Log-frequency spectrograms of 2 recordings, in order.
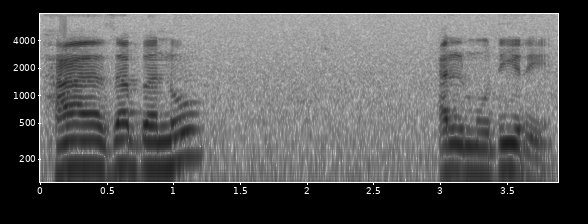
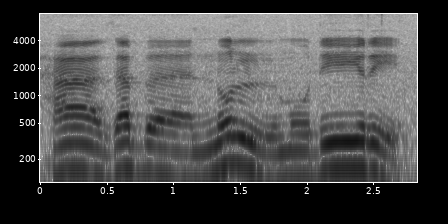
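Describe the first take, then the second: First: The words are said separately, without linking. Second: The words are linked together into one flow.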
